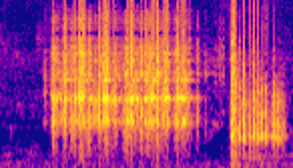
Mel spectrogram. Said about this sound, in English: Select. Roll dice. So I'm going to roll the dice.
